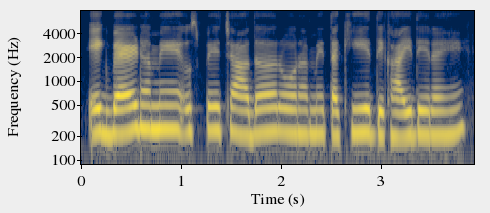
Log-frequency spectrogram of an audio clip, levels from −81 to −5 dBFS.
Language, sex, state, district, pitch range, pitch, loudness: Hindi, female, Madhya Pradesh, Bhopal, 210-230 Hz, 225 Hz, -16 LUFS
